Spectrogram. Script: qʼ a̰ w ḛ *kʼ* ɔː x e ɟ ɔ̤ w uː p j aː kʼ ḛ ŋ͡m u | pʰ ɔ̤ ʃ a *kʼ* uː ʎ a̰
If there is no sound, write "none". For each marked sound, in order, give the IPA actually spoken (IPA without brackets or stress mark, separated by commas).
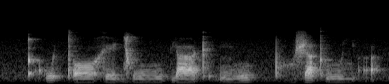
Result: tʼ, kʼ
